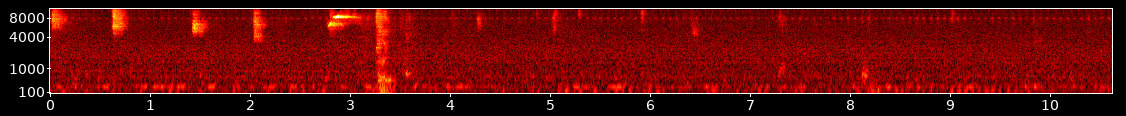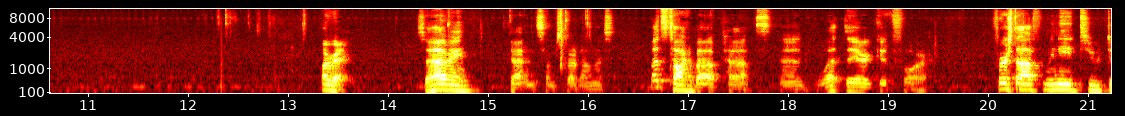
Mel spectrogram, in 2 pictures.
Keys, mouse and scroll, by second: 0.1 click, 0.6 click, 0.9 click, 1.4 click, 1.6 click, 2.6 click, 3.4 click, 4.2 click, 5.8 click, 6.7 click, 7.7 click, 9.0 click, 9.2 click, 9.7 click, 10.0 click, 10.5 click, 11.0 click, 11.3 click, 11.8 click, 12.2 click, 15.0-15.8 v, 15.8 click, 18.1 b, 19.1 click.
